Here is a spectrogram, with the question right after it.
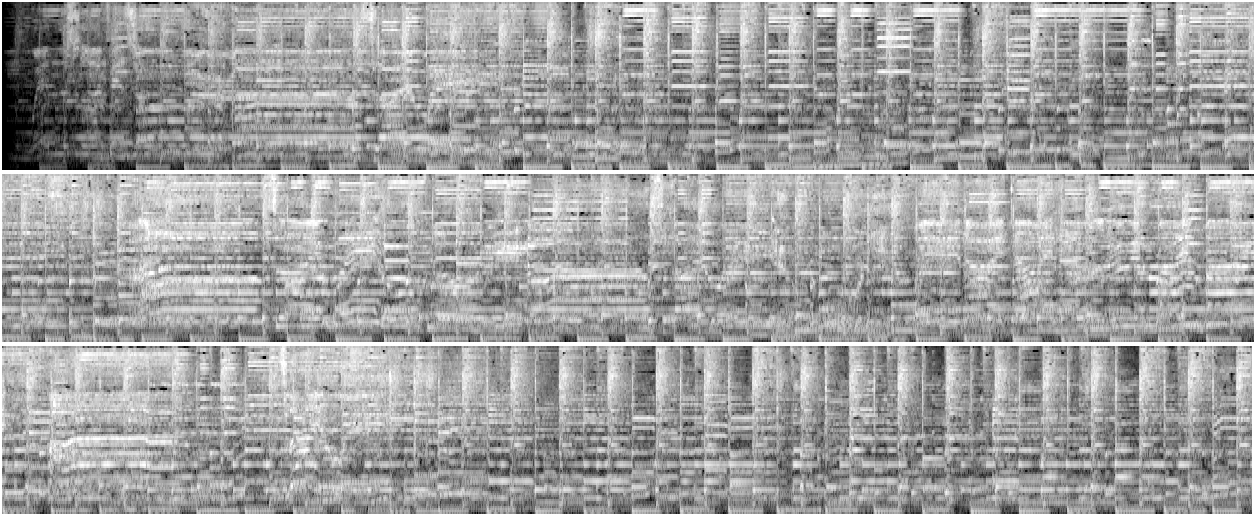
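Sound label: Gospel Medley Instrumental with background vocals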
